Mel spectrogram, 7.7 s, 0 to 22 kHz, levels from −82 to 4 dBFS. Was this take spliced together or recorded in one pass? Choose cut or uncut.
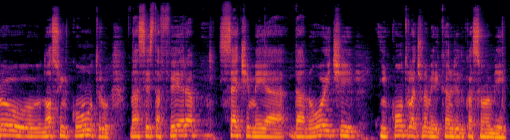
uncut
